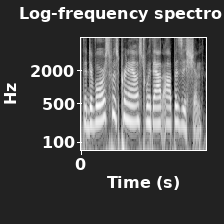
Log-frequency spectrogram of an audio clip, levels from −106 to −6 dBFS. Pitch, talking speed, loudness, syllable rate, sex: 225 Hz, 145 wpm, -15 LUFS, 5.8 syllables/s, female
